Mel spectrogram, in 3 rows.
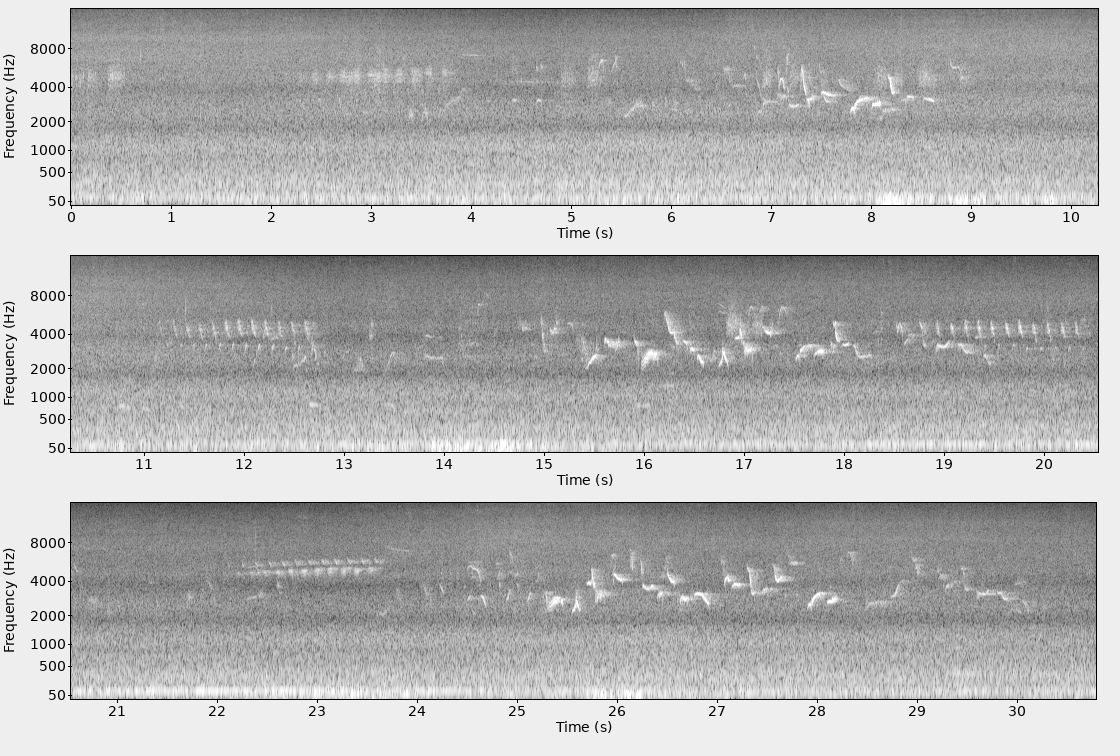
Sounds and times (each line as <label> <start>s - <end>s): wind in trees 0.0s - 30.7s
